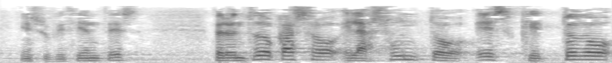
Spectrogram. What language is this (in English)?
Spanish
